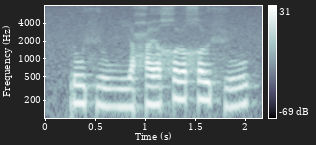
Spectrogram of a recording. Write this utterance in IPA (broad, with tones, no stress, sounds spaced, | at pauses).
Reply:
ɾ u˧ fʲ u˨ β i˨ ħ ɛ˦ χ ɯ˦ χ ɯ˦ fʲ u˨˦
